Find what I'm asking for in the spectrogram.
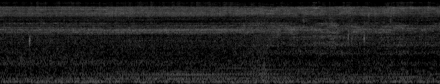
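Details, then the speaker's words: Water heater burner: steady high hiss of gas with no flame catching; gas flows but the burner won't light. "Okay, turn it off. Yeah, it's trying to light. I hear it."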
